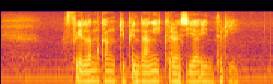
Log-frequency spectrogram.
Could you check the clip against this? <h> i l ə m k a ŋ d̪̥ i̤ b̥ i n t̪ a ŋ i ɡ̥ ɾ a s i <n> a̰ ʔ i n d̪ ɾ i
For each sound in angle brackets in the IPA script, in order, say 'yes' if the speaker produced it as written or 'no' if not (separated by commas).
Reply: no, no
